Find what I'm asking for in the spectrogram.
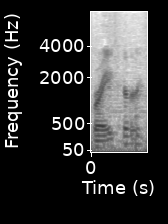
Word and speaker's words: Breaker: Yes, my name is Martin Breaker. That's spelled B-R-E-A-K-E-R, like jawbreaker.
